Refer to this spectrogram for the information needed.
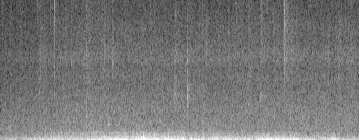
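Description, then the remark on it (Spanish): Heavy rain pours steadily while deep, rolling thunder rumbles, swelling in a couple of loud surges, during an electrical storm at a lagoon lookout point. No voices. “Llegamos al mirador y justo en ese momento empieza una tormenta eléctrica.”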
